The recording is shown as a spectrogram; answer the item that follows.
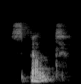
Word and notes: spelt: British English

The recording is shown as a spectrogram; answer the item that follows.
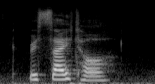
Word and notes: recital: American English

